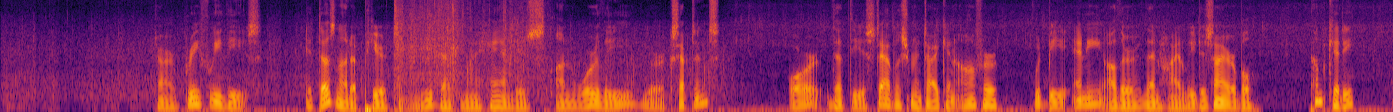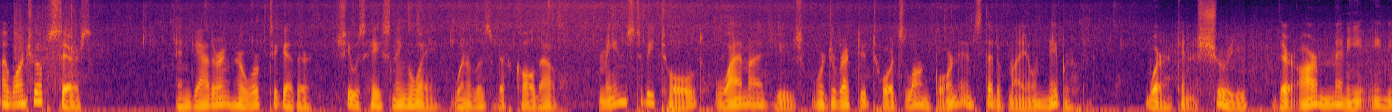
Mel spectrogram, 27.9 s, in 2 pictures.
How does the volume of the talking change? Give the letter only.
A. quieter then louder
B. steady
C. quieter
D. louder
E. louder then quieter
B.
